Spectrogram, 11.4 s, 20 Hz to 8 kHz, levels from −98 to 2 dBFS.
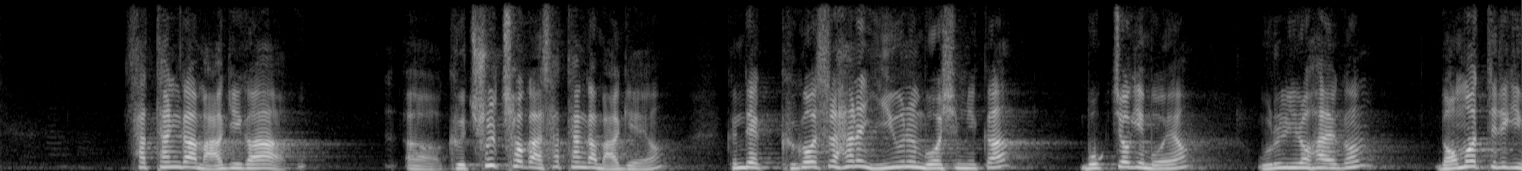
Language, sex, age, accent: Korean, male, 40-59, native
